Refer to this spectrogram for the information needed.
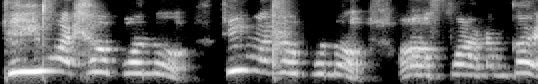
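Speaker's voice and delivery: acted high-pitched shouting. Retelling a staff member's angry reply at a station: imitating a man shouting. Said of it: "'cause he's shouting".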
